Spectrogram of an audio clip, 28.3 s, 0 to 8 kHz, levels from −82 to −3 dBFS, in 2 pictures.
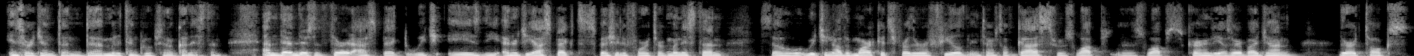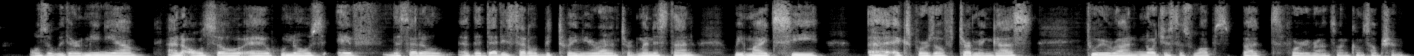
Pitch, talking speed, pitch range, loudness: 150 Hz, 170 wpm, 140-160 Hz, -18 LUFS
